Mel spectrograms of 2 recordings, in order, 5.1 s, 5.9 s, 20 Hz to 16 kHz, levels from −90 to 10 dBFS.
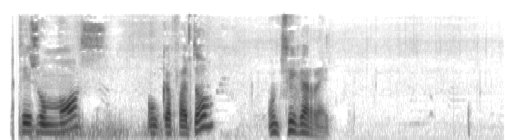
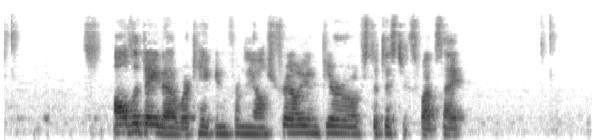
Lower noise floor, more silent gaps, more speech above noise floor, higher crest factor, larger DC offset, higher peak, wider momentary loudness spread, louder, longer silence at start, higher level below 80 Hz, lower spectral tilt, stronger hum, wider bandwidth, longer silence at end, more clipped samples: second, -64 dBFS vs -70 dBFS; neither; second, 46 dB vs 51 dB; about the same, 20 dB vs 20 dB; neither; about the same, -2 dBFS vs -2 dBFS; first, 23 LU vs 10 LU; about the same, -19 LUFS vs -19 LUFS; second, 0.2 s vs 0.45 s; first, -60 dBFS vs -70 dBFS; about the same, -5 dB/octave vs -5.5 dB/octave; neither; about the same, 11.5 kHz vs 11 kHz; first, 1.8 s vs 1.3 s; neither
